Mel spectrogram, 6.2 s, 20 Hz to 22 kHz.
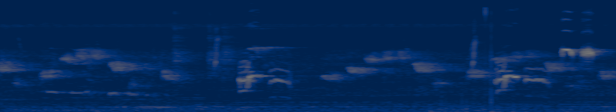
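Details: Captive white-rumped shama from Aceh, Gunung Leuser, wild-caught at Aih Ilang (Sungai Merah), Pining, in 2017. It gives a soft, continuous, varied warble with scattered sharper notes and a louder burst of high notes at the end.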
